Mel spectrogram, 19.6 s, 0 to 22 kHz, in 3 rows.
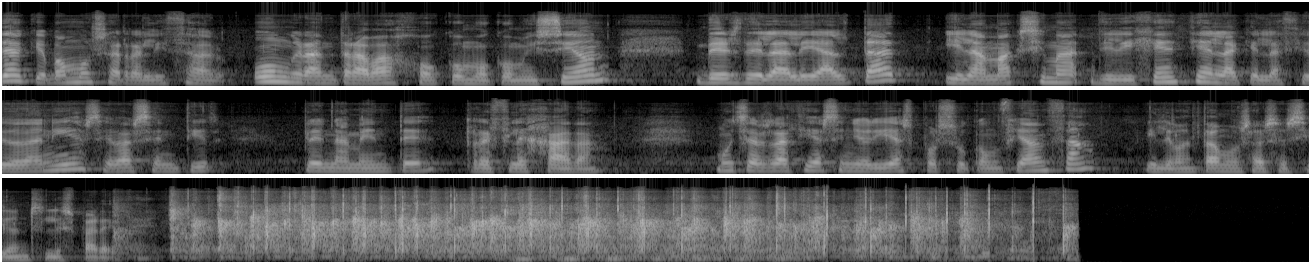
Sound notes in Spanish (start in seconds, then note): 13.6 Aplausos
